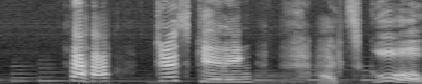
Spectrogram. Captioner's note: laughs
